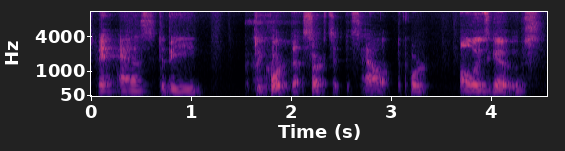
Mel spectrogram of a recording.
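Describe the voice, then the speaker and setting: A man's voice: fairly low pitch, little pitch movement, unhurried, mellow, low-quality recording. A man chatting casually as a player at a tabletop game.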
